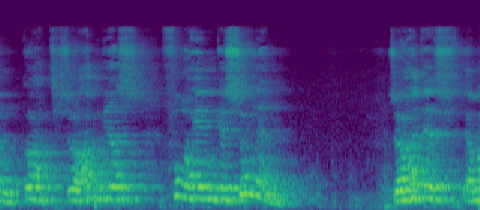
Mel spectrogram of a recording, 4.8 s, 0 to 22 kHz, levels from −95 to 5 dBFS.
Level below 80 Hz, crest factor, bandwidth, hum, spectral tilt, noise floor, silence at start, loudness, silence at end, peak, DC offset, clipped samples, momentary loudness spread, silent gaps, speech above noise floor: -58 dBFS; 18 dB; 13 kHz; none; -6 dB/octave; -55 dBFS; 0 s; -22 LUFS; 0 s; -4 dBFS; under 0.1%; under 0.1%; 10 LU; none; 34 dB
